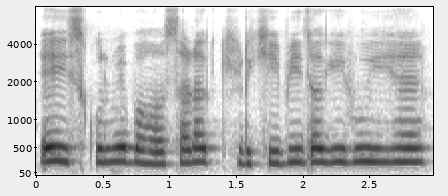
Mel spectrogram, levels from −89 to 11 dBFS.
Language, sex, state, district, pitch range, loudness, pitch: Hindi, female, Chhattisgarh, Raipur, 235-245 Hz, -18 LUFS, 240 Hz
